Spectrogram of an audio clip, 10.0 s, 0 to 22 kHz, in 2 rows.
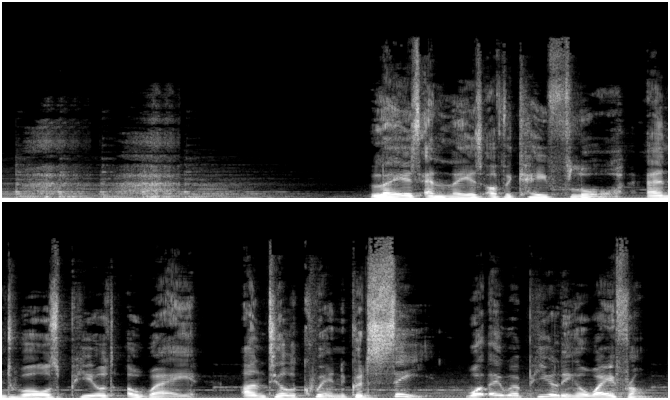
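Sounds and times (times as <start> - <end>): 
sharp panicked gasp for air: 0.0 - 1.5
speech: 2.8 - 9.9.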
